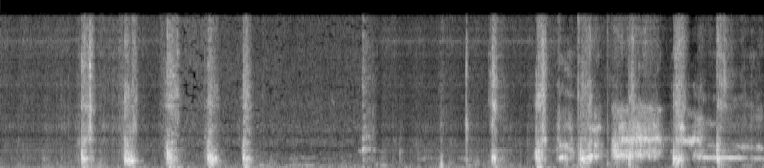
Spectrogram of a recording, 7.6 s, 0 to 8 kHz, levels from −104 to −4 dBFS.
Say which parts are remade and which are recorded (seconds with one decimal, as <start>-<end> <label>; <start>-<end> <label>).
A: 0.0-1.6 remade; 1.6-3.7 recorded; 3.7-7.6 remade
